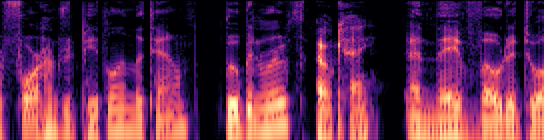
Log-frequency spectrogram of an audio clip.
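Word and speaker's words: Bubenreuth: So they go to nearby, called Bubenruth. I get the feeling you are pronouncing German like I pronounce Spanish. That could very well be. Bubenroot. Is that what you just said?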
